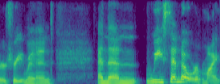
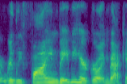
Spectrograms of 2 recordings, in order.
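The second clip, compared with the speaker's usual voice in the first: usual speaking voice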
